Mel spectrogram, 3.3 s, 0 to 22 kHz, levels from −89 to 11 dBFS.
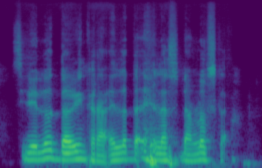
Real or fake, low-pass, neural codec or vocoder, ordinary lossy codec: fake; none; codec, 44.1 kHz, 2.6 kbps, DAC; none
